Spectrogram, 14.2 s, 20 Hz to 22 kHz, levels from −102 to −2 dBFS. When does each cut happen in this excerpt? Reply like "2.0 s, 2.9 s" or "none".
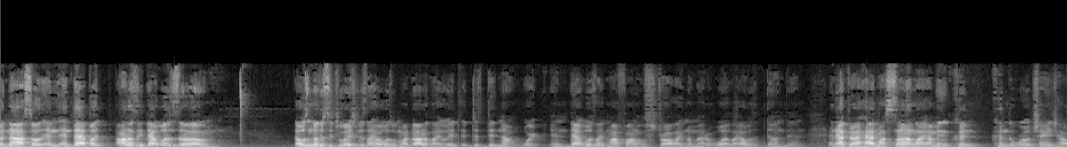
6.1 s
